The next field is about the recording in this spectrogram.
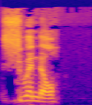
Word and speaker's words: Schwindel: What I don't understand, though, is so Schwindel, which Sugar says it's Swindle. And if anybody knows about mispronouncing a name with an extra sh in it, it's Bill Sugas. – Yeah, yeah, because it's really Sugas.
